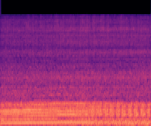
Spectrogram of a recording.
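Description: Motorcycle engine running at low speed as the bike rolls slowly, its pitch rising a little about half a second in and then holding steady.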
